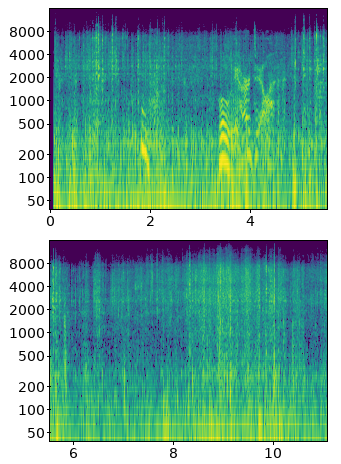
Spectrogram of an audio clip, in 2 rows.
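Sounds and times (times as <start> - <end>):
bike chain slap and frame rattles: 0.1 - 3.3, 4.6 - 11.0
tyres rumbling on rough trail: 0.1 - 11.0.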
